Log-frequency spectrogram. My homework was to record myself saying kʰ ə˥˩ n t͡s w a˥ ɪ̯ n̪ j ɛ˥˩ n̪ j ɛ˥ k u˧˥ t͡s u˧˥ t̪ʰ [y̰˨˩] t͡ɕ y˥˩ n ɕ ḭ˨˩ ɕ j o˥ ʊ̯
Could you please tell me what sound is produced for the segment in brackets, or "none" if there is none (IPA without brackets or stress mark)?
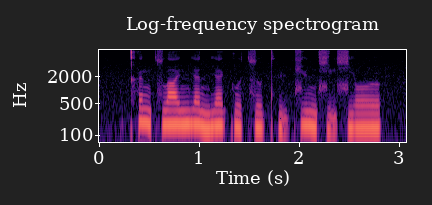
y̰˨˩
